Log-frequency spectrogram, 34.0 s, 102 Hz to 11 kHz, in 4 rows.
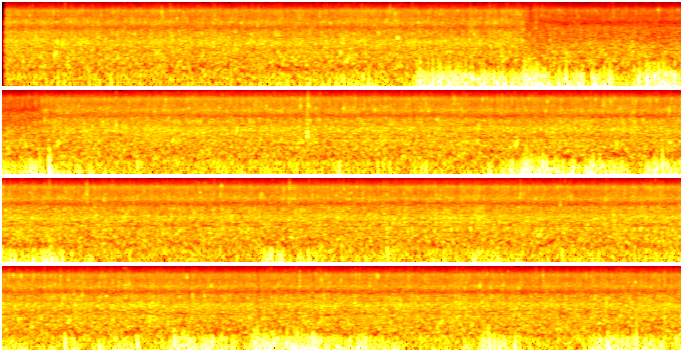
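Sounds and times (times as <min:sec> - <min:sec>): running water rushing: 0:00.0 - 0:33.9
wind buffeting microphone: 0:03.6 - 0:18.2, 0:20.2 - 0:21.1, 0:25.3 - 0:33.9.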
